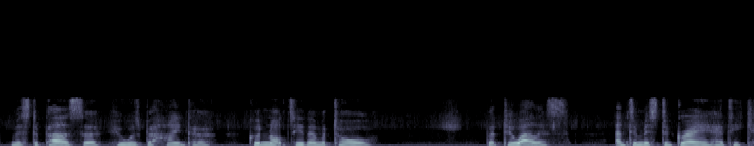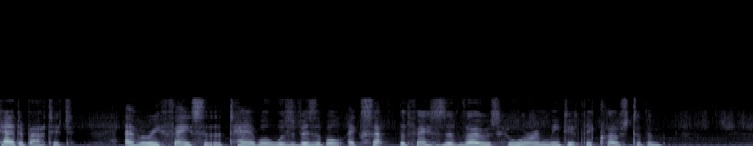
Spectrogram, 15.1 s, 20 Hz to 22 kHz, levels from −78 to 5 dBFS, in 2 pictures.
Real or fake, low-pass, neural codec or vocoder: real; 7.2 kHz; none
